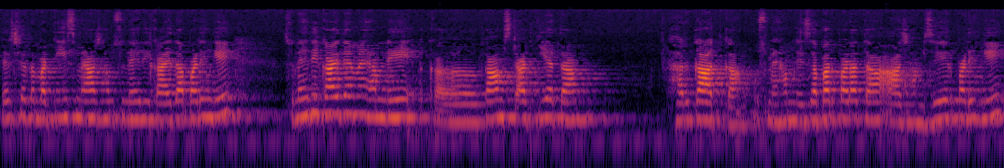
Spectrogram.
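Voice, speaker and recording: A woman's voice: fairly high pitch, flat delivery, pushed and bright, roomy sound. A woman teacher with a Pakistani Urdu accent, giving a lesson to young children and patiently checking in as she goes. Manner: slow, drawn-out recital of letter sounds; patient, repeats and checks with "theek hai".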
